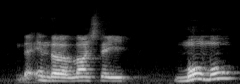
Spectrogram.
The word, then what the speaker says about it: momo: So, the thing is, we say it momo, not momos. It's not like pure. We don't say it like in the plural form. Okay. It's Momo. singular. Yeah. Not momos. No momos, bro.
